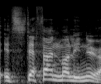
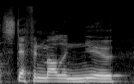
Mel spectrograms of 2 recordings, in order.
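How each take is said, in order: First: "Molyneux" said the French way, "mo-lee-neu". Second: "Molyneux" slowed to "mol-uh-noo"; careful name. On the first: Host showing he can say the guest's name in French. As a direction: give "Molyneux" its French sounds. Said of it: "I can say it". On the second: Host carefully introducing the guest's French surname. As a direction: slowly sound out "Molyneux". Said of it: "Did I get that right". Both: Shown as a demonstration.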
